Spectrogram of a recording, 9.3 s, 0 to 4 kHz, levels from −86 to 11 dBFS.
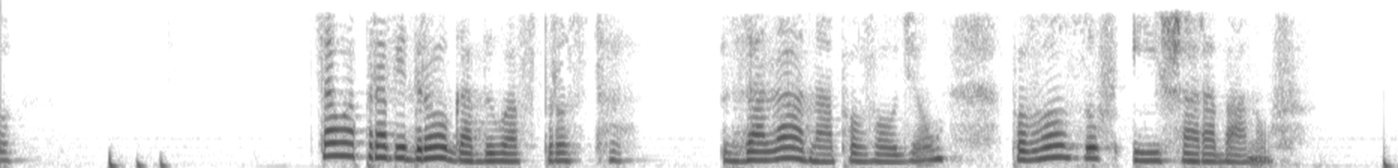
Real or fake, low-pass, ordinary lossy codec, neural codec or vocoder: real; 3.6 kHz; AAC, 24 kbps; none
